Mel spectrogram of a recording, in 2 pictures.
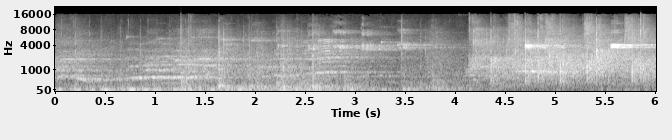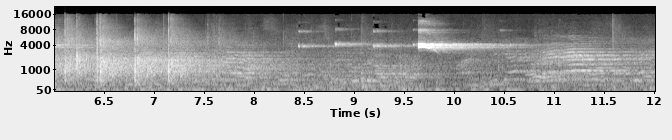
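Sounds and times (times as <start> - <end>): ball bouncing on hall floor: 0.0 - 4.2
shoes squeaking on court: 0.6 - 4.1, 8.3 - 10.7.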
